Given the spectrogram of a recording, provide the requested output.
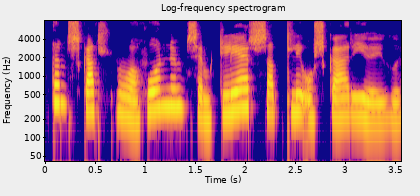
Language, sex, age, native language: Icelandic, female, 30-39, Icelandic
